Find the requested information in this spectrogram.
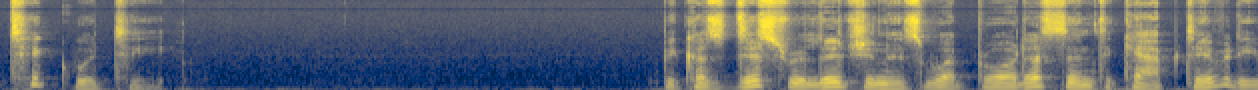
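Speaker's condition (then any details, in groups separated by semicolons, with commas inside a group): No condition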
